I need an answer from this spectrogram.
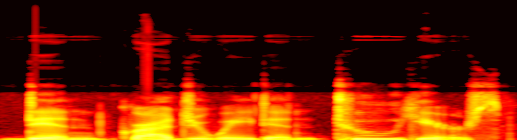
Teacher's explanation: Graduate, and the T will move over to the in and change to a D.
